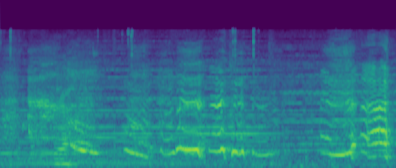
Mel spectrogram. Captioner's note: Sally crying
